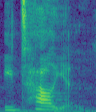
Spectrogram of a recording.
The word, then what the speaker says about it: Italian: pronounce it Italy however Italian the a is stressed after the T so it becomes a Italian Italian I hope this helps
